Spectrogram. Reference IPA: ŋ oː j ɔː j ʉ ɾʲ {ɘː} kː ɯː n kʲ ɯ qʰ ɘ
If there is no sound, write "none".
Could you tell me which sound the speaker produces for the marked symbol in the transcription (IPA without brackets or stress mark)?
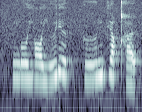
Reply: ɘː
